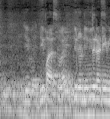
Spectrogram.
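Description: A pair of chila pigeons at a farm coo in low, rolling repeated calls close by, partly beneath someone talking.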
